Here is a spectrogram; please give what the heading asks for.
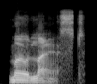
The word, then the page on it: molest: British English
